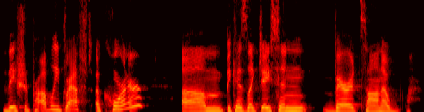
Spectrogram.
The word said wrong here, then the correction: Verrett: it's Verrett. I never say his name right. Jason Verrett.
